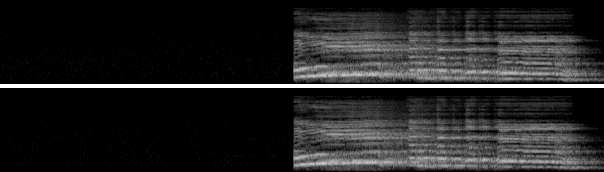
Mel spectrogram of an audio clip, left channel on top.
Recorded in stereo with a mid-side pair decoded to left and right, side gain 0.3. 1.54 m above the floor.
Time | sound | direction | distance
2.9 | laughter | 20° right | 0.8 m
